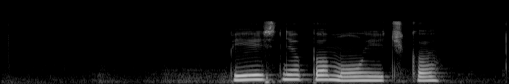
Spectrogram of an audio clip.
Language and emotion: Russian, sad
